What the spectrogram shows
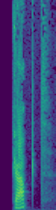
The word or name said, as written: gabe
